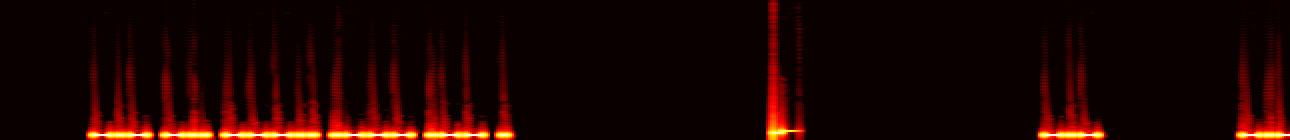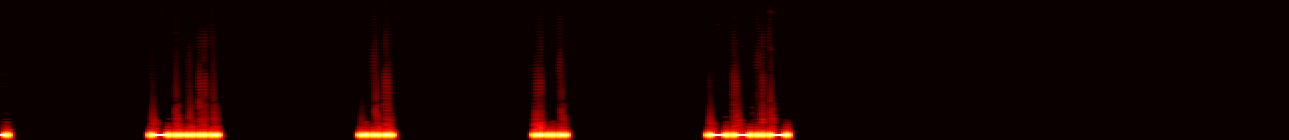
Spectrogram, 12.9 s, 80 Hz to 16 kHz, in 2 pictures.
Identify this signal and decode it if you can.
Morse code, heard as a keyed tone, about 39 wpm, spaced as for 17 wpm, 700 Hz. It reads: KD8JWE KK6SSQ
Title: USA Call Signs - 6 Characters - 8x Character Spacing - 40wpm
